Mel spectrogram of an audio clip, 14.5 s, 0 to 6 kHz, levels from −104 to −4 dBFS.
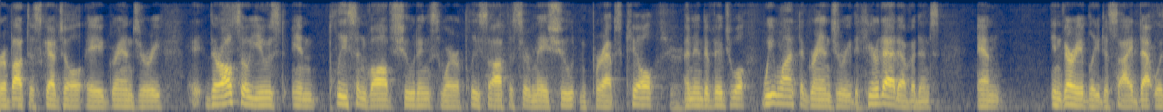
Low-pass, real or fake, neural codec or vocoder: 5.4 kHz; fake; codec, 44.1 kHz, 7.8 kbps, DAC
